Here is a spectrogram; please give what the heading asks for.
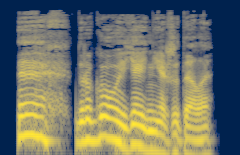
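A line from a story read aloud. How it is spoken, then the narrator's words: Mock sigh, mouth full. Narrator (Russian): слегка наигранно вздохнула Вета, уже уплетая за обе щеки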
